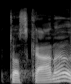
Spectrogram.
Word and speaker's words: Toscano: And obviously you've built a successful company with Toscano. Is that how you pronounce it?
